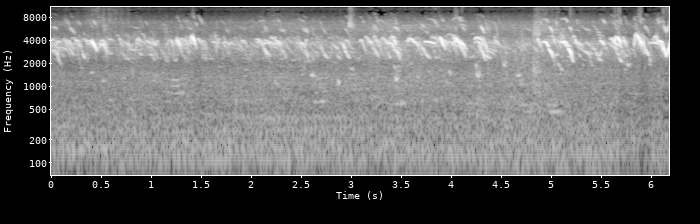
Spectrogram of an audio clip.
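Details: Group of Australorp chicks on a poultry farm, shrill rapid cheeping from many birds, each note dropping in pitch, building to louder clusters toward the end.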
